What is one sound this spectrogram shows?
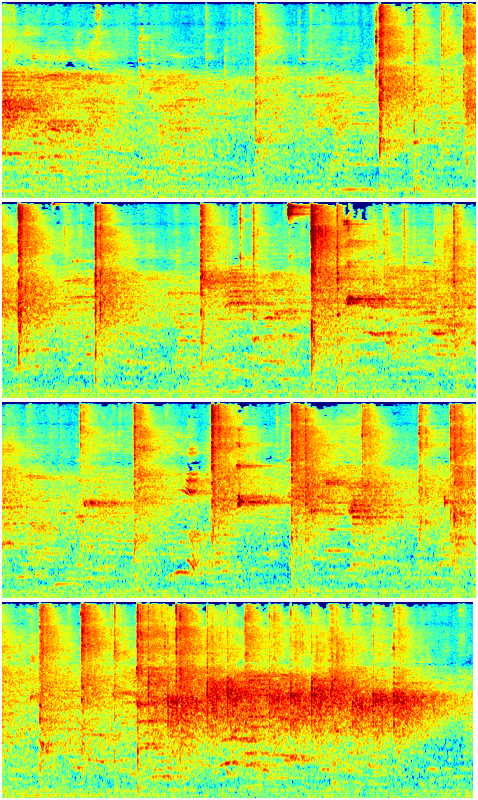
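Rackets smack shuttlecocks in sharp, quick hits in a large echoing hall.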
